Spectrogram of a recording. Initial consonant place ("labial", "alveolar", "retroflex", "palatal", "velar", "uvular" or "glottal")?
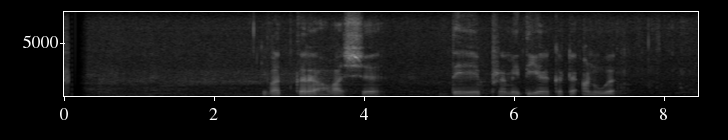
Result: labial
